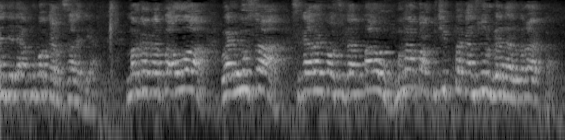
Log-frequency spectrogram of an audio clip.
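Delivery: ordinary talk, nothing marked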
